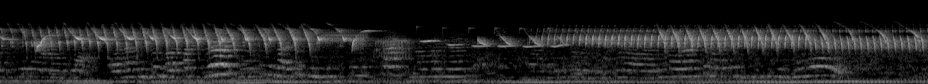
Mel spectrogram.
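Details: Sunbathing canary with a busy warbling song of fast mixed trills and chirps, a short pause with scattered lower notes, then a steady high buzzing trill to the end.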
